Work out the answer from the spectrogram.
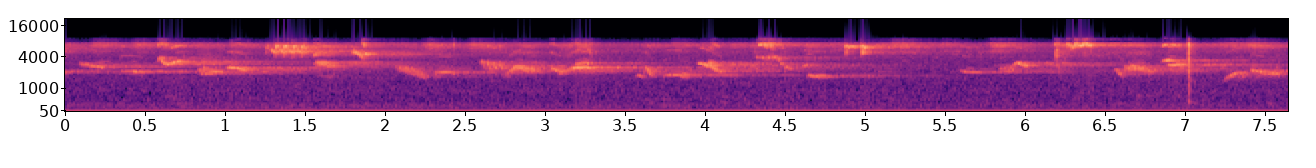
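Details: Eurasian blackbird at about 4:30am in an echoing backyard, recorded with an HTC Desire phone, bird not visible; a continuous sequence of varied flute-like phrases with thin high trills between them and a brief click near the end.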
